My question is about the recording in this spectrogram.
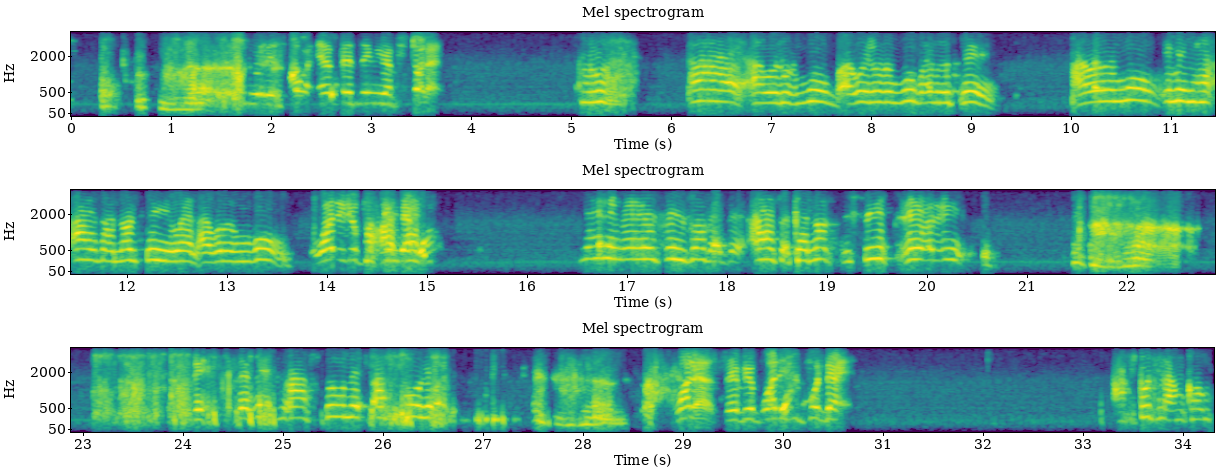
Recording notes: Deliverance in Botswana over the phone in JESUS NAME.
